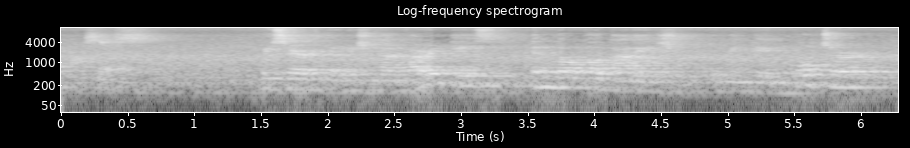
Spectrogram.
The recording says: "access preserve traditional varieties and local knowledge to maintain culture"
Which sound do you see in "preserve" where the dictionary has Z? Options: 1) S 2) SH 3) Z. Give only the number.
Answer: 1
